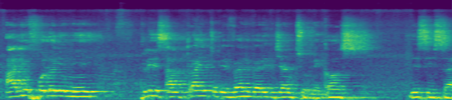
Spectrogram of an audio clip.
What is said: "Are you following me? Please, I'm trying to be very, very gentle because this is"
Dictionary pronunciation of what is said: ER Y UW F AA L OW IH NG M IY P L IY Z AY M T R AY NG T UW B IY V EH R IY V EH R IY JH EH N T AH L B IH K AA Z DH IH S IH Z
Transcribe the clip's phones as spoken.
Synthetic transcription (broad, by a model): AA Y UW F AA L OW IH NG M IY P L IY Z AY M T R AY NG T UW B IY V EH R IY V EH R IY JH EH N T AH L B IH K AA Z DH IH S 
